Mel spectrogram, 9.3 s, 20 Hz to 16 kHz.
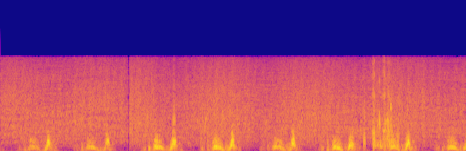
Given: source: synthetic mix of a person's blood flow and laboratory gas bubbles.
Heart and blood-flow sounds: Doppler ultrasound of blood flow; precordium
7.25-7.30 s: bubbles
7.43-7.88 s: bubbles
7.92-7.98 s: bubbles
From the record:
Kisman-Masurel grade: 211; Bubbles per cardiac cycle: several, 3 to 8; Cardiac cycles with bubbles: 1 to 10%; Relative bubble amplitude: barely perceptible (0.100 to 0.250); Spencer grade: 1 (occasional bubble signal discernible with the cardiac motion signal, with majority of cardiac periods free of bubbles); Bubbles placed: only in the low amplitude regions of the cardiac cycle

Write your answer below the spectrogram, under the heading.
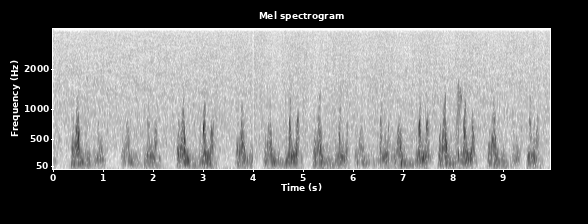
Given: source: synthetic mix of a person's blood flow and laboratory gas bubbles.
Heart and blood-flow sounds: Doppler ultrasound of blood flow; precordium
7.75-7.80 s: bubbles
8.03-8.19 s: bubbles
9.58-9.67 s: bubbles
9.92-9.96 s: bubbles
From the record:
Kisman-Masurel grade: 122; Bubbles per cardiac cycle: 1 to 2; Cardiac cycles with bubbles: 10 to 50%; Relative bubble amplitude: moderate (0.250 to 0.450); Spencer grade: 2 (many but less than half of the cardiac periods contain bubble signals, singularly or in groups); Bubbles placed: only in the low amplitude regions of the cardiac cycle

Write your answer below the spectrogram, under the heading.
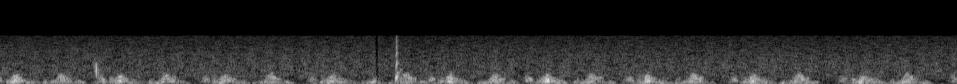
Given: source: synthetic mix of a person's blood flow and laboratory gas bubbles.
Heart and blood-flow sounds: Doppler ultrasound of blood flow; precordium
0.93-1.03 s: bubbles
3.93-4.04 s: bubbles
From the record:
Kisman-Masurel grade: 123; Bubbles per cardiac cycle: 1 to 2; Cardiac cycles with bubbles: 10 to 50%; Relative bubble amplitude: loud (0.450 to 0.775); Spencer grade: 2 (many but less than half of the cardiac periods contain bubble signals, singularly or in groups); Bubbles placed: only in the low amplitude regions of the cardiac cycle

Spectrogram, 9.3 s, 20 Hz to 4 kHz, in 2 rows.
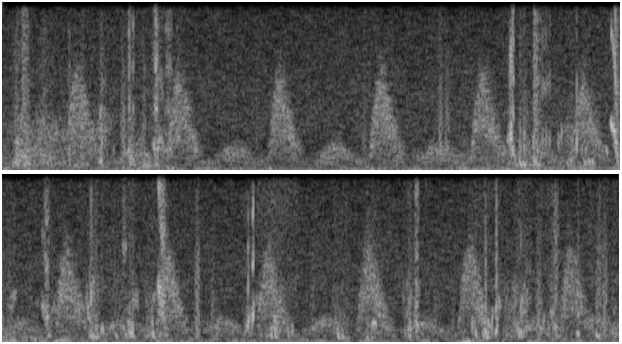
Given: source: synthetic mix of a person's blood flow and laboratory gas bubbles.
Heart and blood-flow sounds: Doppler ultrasound of blood flow; subclavian vein
0.07-1.36 s: bubbles
3.75-4.75 s: bubbles
4.85-5.06 s: bubbles
5.24-5.93 s: bubbles
6.43-6.85 s: bubbles
7.10-7.25 s: bubbles
7.34-7.48 s: bubbles
7.63-7.82 s: bubbles
8.13-8.84 s: bubbles
8.92-9.00 s: bubbles
9.03-9.27 s: bubbles
From the record:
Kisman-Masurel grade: 333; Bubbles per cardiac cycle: rolling drumbeat, 9 or more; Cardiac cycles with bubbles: 50 to 99%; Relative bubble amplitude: loud (0.450 to 0.775); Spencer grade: 3 (all of the cardiac periods contain showers or single bubble signals, but not dominating or overriding the cardiac motion signals); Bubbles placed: anywhere in the cardiac cycle

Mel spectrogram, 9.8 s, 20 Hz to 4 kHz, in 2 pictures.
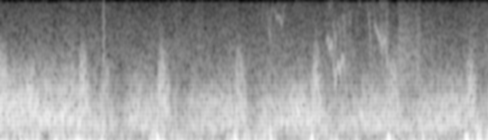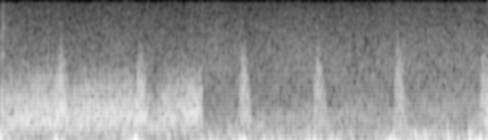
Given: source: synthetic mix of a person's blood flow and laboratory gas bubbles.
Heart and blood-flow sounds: Doppler ultrasound of blood flow; subclavian vein
0.41-0.49 s: bubbles
0.93-1.18 s: bubbles
1.70-1.81 s: bubbles
4.88-4.96 s: bubbles
6.33-6.41 s: bubbles
From the record:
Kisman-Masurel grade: 121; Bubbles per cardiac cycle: 1 to 2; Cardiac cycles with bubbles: 10 to 50%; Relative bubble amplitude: barely perceptible (0.100 to 0.250); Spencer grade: 2 (many but less than half of the cardiac periods contain bubble signals, singularly or in groups); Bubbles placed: anywhere in the cardiac cycle

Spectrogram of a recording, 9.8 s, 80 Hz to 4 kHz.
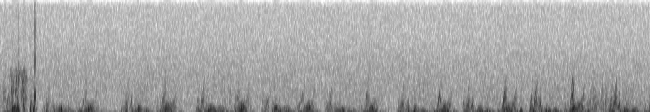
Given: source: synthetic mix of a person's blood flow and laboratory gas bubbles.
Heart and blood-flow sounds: Doppler ultrasound of blood flow; precordium
0.03-0.57 s: bubbles
From the record:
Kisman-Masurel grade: 213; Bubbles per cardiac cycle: several, 3 to 8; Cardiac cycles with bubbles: 1 to 10%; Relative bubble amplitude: loud (0.450 to 0.775); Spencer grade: 1 (occasional bubble signal discernible with the cardiac motion signal, with majority of cardiac periods free of bubbles); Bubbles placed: anywhere in the cardiac cycle

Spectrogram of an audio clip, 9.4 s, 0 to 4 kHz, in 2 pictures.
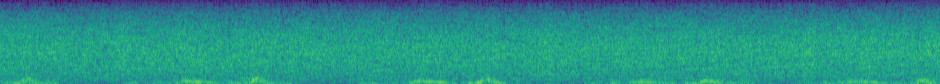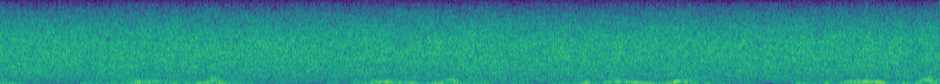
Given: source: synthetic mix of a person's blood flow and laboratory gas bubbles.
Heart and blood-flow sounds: Doppler ultrasound of blood flow; precordium
7.11-7.44 s: bubbles
From the record:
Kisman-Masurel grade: 111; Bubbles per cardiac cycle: 1 to 2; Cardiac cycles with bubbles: 1 to 10%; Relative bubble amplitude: barely perceptible (0.100 to 0.250); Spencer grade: 1 (occasional bubble signal discernible with the cardiac motion signal, with majority of cardiac periods free of bubbles); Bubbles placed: anywhere in the cardiac cycle

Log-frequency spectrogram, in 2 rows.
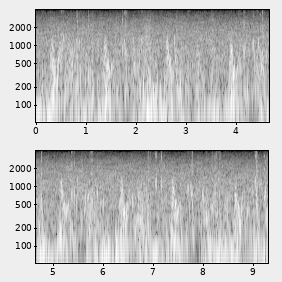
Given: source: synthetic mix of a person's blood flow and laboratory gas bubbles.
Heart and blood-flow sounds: Doppler ultrasound of blood flow; precordium
0.03-0.07 s: bubbles
0.10-0.17 s: bubbles
0.45-1.35 s: bubbles
1.69-1.90 s: bubbles
2.00-2.45 s: bubbles
2.74-3.32 s: bubbles
3.48-3.81 s: bubbles
4.04-4.84 s: bubbles
5.31-6.05 s: bubbles
6.53-7.25 s: bubbles
7.50-7.87 s: bubbles
8.02-8.58 s: bubbles
8.97-9.31 s: bubbles
From the record:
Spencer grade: 3 (all of the cardiac periods contain showers or single bubble signals, but not dominating or overriding the cardiac motion signals); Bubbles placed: only in the low amplitude regions of the cardiac cycle

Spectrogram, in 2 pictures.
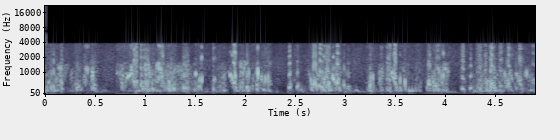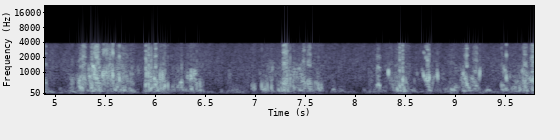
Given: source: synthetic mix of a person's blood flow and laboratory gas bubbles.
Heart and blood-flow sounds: Doppler ultrasound of blood flow; precordium
0.00-0.55 s: bubbles
0.71-1.60 s: bubbles
1.68-2.27 s: bubbles
2.40-2.56 s: bubbles
2.62-3.08 s: bubbles
3.20-4.04 s: bubbles
4.14-4.94 s: bubbles
5.14-5.86 s: bubbles
5.88-6.49 s: bubbles
6.96-7.70 s: bubbles
8.20-8.86 s: bubbles
8.93-9.28 s: bubbles
9.46-9.79 s: bubbles
From the record:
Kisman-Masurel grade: 444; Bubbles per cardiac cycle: continuous sound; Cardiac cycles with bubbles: 100%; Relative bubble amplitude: maximal (0.775 to 0.999); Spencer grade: 4 (maximum detectable bubble signal sounding continuously throughout systole and diastole of every cardiac period, and overriding the amplitude of the normal cardiac signals); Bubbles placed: anywhere in the cardiac cycle

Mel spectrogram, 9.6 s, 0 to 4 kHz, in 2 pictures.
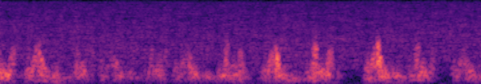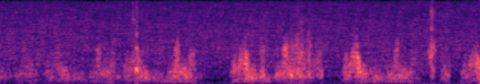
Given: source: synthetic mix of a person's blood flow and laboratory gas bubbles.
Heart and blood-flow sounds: Doppler ultrasound of blood flow; precordium
6.13-6.23 s: bubbles
7.41-7.48 s: bubbles
7.68-8.04 s: bubbles
9.08-9.17 s: bubbles
From the record:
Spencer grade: 2 (many but less than half of the cardiac periods contain bubble signals, singularly or in groups); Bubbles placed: only in the low amplitude regions of the cardiac cycle

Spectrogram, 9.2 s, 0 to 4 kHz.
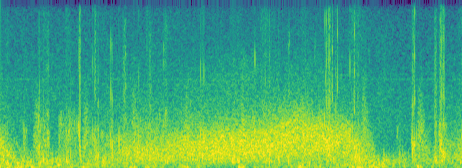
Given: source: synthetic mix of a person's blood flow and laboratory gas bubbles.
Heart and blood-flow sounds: Doppler ultrasound of blood flow; subclavian vein
0.09-0.21 s: bubbles
0.44-0.56 s: bubbles
0.71-1.03 s: bubbles
1.17-1.71 s: bubbles
1.83-2.28 s: bubbles
2.34-2.61 s: bubbles
2.75-2.81 s: bubbles
2.91-3.56 s: bubbles
3.98-4.12 s: bubbles
4.25-4.48 s: bubbles
4.57-4.86 s: bubbles
5.08-5.14 s: bubbles
5.21-5.62 s: bubbles
5.71-5.83 s: bubbles
6.03-6.20 s: bubbles
6.28-6.40 s: bubbles
6.46-6.82 s: bubbles
6.92-7.42 s: bubbles
7.93-8.09 s: bubbles
8.21-8.37 s: bubbles
8.67-8.97 s: bubbles
9.15-9.25 s: bubbles
From the record:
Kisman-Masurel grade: 242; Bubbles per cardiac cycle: several, 3 to 8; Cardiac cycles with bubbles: 100%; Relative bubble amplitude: moderate (0.250 to 0.450); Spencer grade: 3 (all of the cardiac periods contain showers or single bubble signals, but not dominating or overriding the cardiac motion signals); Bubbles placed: anywhere in the cardiac cycle

